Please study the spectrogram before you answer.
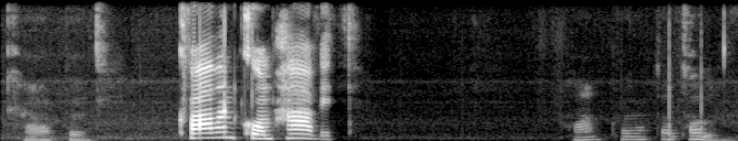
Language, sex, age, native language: Icelandic, female, 20-29, Icelandic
